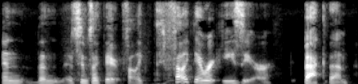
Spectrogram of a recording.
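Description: A middle-aged woman interviewing in a casual, conversational way, halting and repeating words as she thinks aloud. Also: lowish voice, expressive, no room sound, clean studio sound. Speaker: podcast interviewer.

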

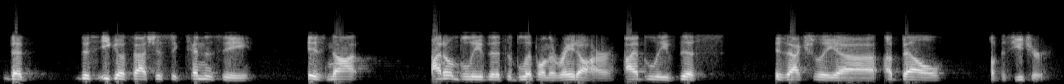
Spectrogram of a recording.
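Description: A man giving conversational political commentary as a discussion guest, measured and reflective, building his points phrase by phrase. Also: medium pitch, steady tone. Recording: tinny phone-like line.

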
